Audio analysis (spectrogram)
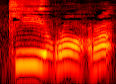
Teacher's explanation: ra baca tebal ra bari atas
